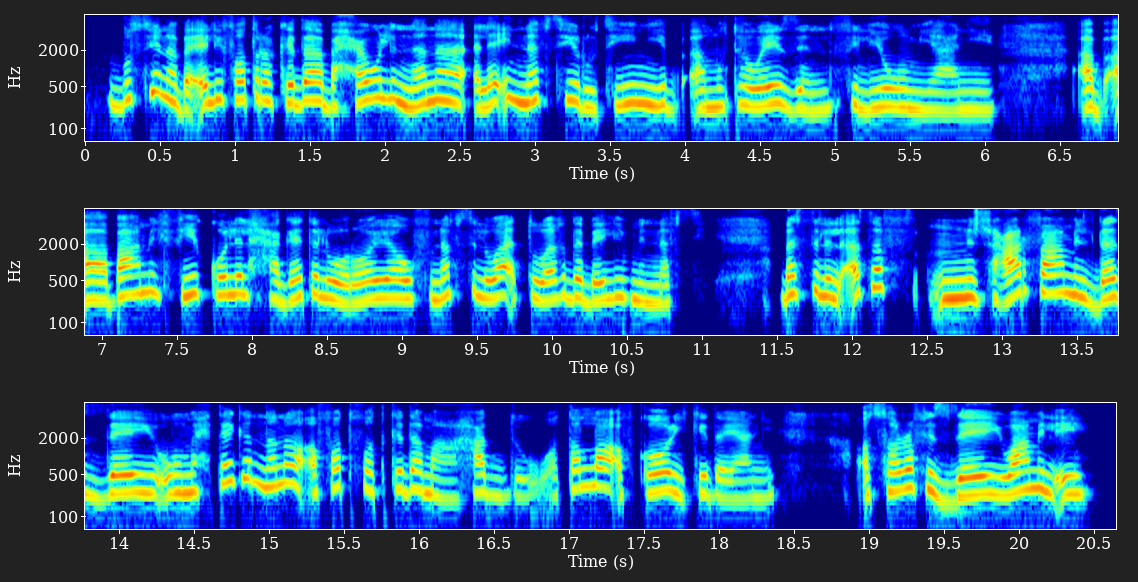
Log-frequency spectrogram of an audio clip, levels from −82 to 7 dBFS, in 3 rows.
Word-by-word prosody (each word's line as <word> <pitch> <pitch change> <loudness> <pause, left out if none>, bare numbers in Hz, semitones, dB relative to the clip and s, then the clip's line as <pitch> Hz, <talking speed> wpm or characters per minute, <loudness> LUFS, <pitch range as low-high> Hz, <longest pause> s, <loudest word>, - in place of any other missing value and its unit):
بُصّي، 305 - -3
أنا 310 -6 +1
بقى 255 +2 +2
لي 300 +3 0
فترة 300 0 -1
كده 280 +2 +3
باحاول 285 +6 0
إن 260 -5 +2
أنا 275 +2 +2
ألاقي 265 +8 +1
لنَفْسي 290 0 0
routine 220 +1 -8 0.3
يبقى 210 -2 -5
مُتوازِن 230 -3 0
في 245 +3 -9
اليوم، 225 0 -1
يعني 205 +1 -8 0.5
أبقى 235 +2 +3
باعمِل 300 +4 +2
فيه 285 +1 -2
كُلّ 290 0 0
الحاجات 255 -2 -3
اللي 275 -4 +1
ورايا، 240 +3 +2
وفي 250 0 -1
نَفْس 285 +5 -5
الوقت 265 -1 +1
واخْدة 245 +3 +1
بالي 240 +3 -1
من 225 -3 -3
نَفْسي، 205 0 -12 0.5
بس 295 +4 -1
للأسف 315 +8 +1
مش 255 0 +3
عارفة 320 +5 +4
أعمِل 300 -7 +1
ده 245 - +3
إزاي 245 +1 +2
ومحتاجة 255 - -2
إن 345 -6 -1
أنا 345 -4 -1
أفضفض 275 -1 -5
كده 285 0 -3
مع 215 -5 -5
حد 215 +1 -5
وأطلّع 290 +9 -2
أفكاري 255 -1 0
كده 230 0 -5
يعني، 200 +2 -9 0.5
أتصرّف 285 +2 0
إزاي 225 +2 +3
وأعمل 270 +2 +3
إيه؟ 240 +2 -2
255 Hz, 155 wpm, -23 LUFS, 230-290 Hz, 0.5 s, عارفة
